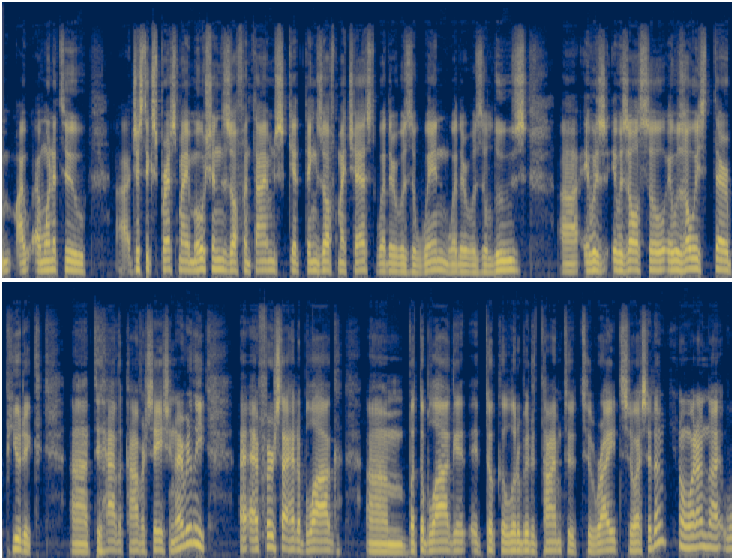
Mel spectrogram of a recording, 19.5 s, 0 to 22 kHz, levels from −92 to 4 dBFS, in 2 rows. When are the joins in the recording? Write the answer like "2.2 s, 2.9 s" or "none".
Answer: none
